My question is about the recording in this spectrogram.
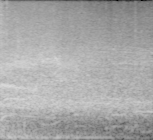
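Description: Basketball game audio from an arena: a sharp slam right at the start, then crowd noise and voices that fade down over the two seconds.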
